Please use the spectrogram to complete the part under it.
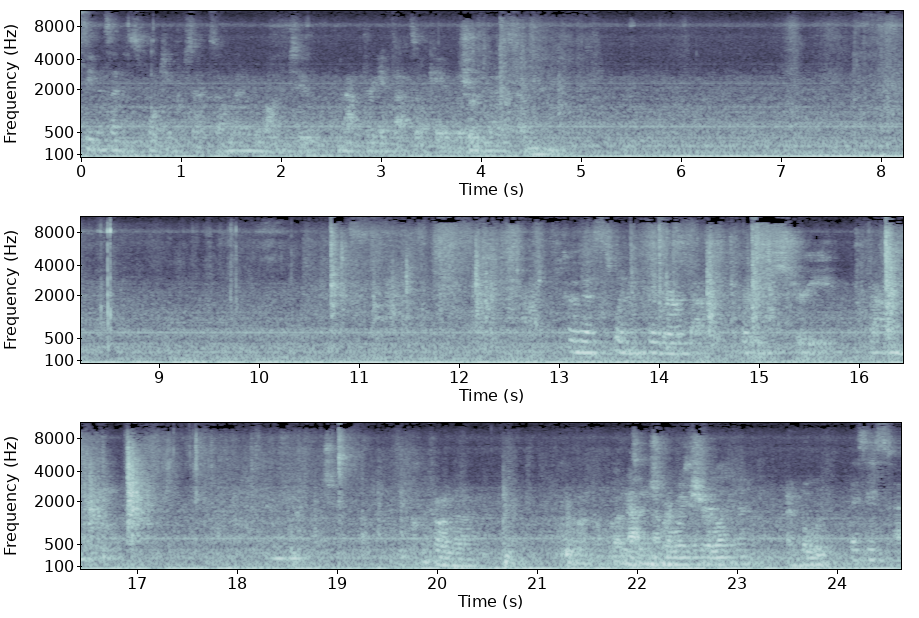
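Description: Adults talk in low, calm voices, heard through a room microphone.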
